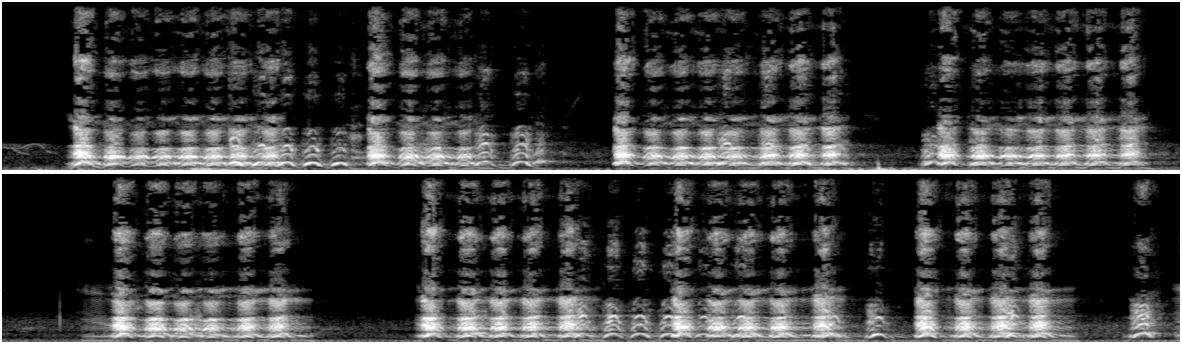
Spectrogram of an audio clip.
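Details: A cute dog barks nearly nonstop, firing strings of rapid, shrill yaps in bursts of about two seconds with brief breaks.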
